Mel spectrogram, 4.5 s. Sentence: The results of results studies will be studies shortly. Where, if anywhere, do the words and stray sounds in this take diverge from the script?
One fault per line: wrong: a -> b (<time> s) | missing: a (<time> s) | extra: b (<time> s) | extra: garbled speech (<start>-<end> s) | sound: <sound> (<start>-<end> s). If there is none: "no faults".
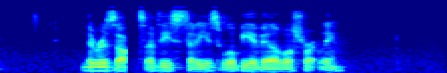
sound: dropout (1.3-1.4 s)
wrong: results -> these (1.6 s)
wrong: studies -> available (2.5 s)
